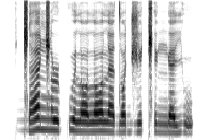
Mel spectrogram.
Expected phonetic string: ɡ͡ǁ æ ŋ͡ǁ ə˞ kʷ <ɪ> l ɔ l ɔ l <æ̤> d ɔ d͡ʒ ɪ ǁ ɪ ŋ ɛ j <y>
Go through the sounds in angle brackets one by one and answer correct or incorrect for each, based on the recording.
incorrect, incorrect, incorrect

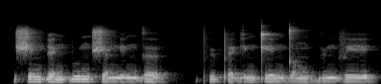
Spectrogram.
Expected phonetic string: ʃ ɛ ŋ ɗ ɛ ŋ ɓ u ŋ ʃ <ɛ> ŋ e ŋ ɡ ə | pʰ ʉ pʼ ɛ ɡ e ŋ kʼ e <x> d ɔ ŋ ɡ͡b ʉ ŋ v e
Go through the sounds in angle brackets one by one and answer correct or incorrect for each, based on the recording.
incorrect, incorrect

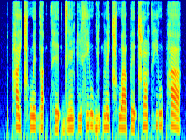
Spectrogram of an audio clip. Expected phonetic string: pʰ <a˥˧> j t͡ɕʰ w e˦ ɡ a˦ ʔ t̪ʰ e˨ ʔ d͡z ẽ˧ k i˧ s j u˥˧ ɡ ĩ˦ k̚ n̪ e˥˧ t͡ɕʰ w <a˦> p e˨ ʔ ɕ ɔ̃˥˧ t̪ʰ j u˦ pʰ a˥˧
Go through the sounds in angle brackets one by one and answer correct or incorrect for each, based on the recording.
correct, incorrect

